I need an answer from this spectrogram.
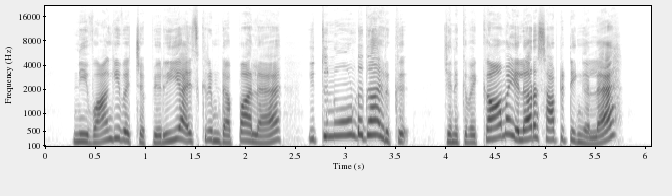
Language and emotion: Tamil, angry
